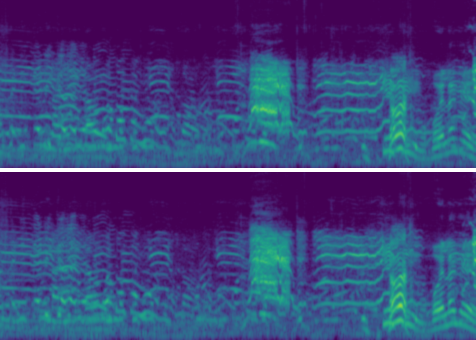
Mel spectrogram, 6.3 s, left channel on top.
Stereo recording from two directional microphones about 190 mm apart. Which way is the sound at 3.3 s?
20° right (ahead or behind).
